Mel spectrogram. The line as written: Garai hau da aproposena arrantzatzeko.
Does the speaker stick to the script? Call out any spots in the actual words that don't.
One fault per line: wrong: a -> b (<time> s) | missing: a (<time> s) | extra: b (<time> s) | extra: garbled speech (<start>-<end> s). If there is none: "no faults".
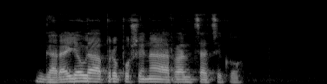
no faults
